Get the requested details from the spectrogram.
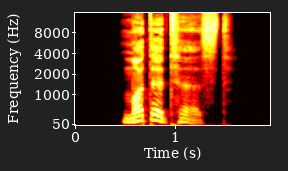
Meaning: inflection of motten: 1. second-person singular preterite 2. second-person singular subjunctive II
- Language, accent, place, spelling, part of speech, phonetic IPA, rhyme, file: German, Germany, Berlin, mottetest, verb, [ˈmɔtətəst], -ɔtətəst, De-mottetest.ogg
